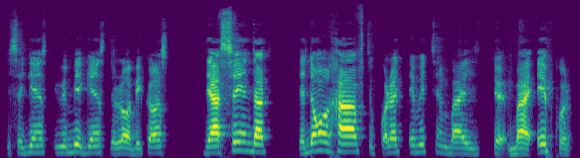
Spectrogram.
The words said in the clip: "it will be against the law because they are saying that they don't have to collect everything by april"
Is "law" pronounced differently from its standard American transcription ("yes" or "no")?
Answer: no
